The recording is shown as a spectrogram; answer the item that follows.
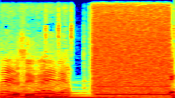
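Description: TV-static transition sound effect: a burst of loud white-noise hiss with a steady beep tone under it, coming in abruptly just after a second in following a brief drop-out.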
